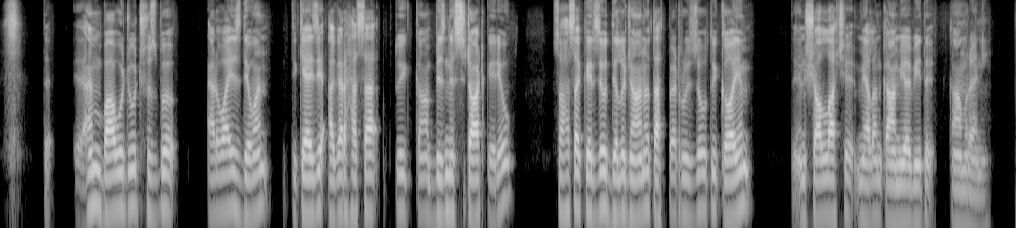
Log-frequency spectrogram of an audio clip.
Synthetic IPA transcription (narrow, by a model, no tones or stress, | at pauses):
t̪ɨ | ɐmbaːʋɐd͡ʒuːd̪̚t͡ʃʰus̬bɨ | ɐɖʋaːjizd̪iʋɐn | t̪ikʲɛːziʔɐɡɐɾɦɐsa | t̪uikãːbiznisːʈaːɾʈkɐɾʲjew | sɐɦɐsakəɾʲzʲewd̪ilud͡ʒaːnɨt̪ɐt̪̚ʰpʲɐʈʰɾuzzewt̪uikaːjim | t̪ɨḭnʃaːlːaːht͡ʃʰimeːlɐnkaːmjaːbiːt̪ɨ | kaːmɾɐːni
